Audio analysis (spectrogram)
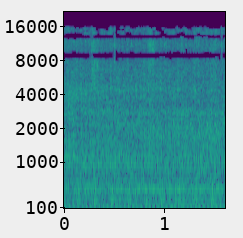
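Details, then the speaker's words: John Deere 555 bulldozer, 20+ years old and long sitting, just started: deep, even diesel idle with no misses or knocks; healthy. "this guys this is awesome we got it started it's sick"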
